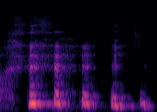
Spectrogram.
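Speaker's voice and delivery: bright burst of laughter; laugh, high and quick; short high laugh. Real, not acted. [name] slow to unmute.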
